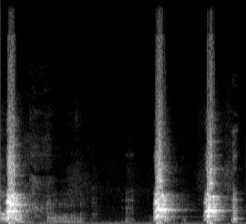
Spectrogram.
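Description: An unhappy dog, left with its owner home alone, barks three times with loud, sharp barks spaced a second or so apart, a low growly tail after the first and a short yip at the end.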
